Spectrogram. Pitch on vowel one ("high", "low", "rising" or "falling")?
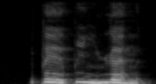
falling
